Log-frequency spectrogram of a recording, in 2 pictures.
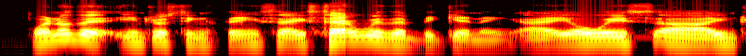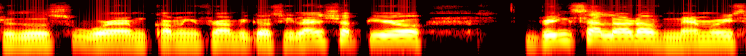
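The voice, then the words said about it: Mexican-accented English. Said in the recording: “you're now hearing my accent ... I come from a small city. It's called Mexico City.”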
